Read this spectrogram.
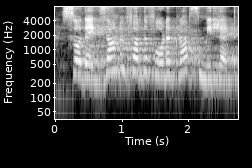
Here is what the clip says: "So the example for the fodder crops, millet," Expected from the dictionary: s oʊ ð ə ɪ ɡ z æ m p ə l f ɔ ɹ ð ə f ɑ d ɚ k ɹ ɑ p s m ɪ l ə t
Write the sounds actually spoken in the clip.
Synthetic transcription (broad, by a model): s oʊ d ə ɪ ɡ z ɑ m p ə l f ɔ ɹ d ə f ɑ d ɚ k ɹ ɑ p s m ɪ l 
